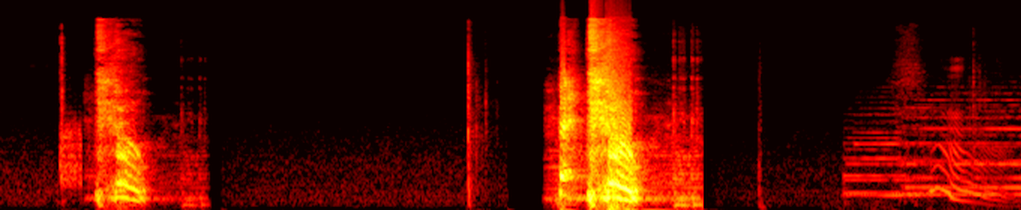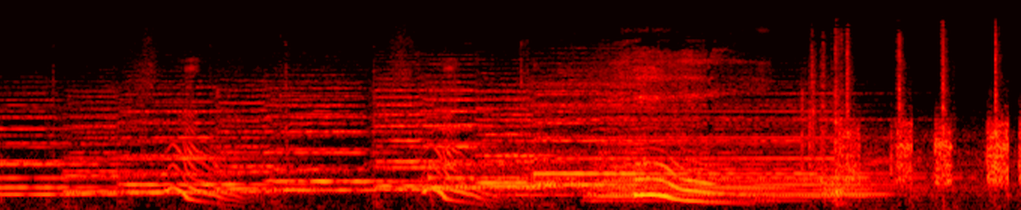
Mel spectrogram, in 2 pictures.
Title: Sorry I Sneezed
